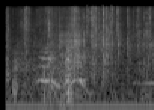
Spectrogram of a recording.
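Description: Gift wrapping paper crinkling in a child's hands as she handles a present, in quick irregular crackles.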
